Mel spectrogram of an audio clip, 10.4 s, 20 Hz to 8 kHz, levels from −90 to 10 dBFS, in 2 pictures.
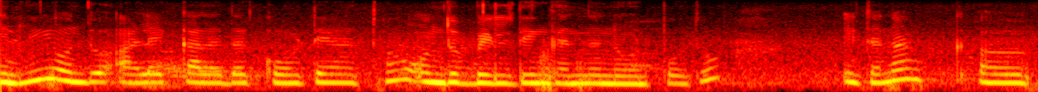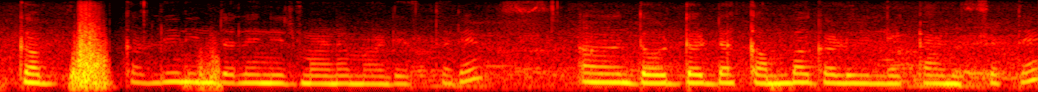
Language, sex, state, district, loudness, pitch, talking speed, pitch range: Kannada, female, Karnataka, Bellary, -23 LUFS, 235 Hz, 100 wpm, 220-250 Hz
